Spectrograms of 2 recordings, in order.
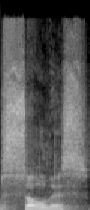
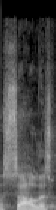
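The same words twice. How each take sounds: First: "solace" with a long O, SOH-lus; long O pronunciation. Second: "solace" with an open first vowel, SAH-lus; open vowel pronunciation. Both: Shown as a demonstration. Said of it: "however you wanna pronounce it".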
